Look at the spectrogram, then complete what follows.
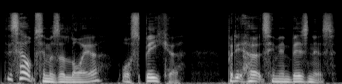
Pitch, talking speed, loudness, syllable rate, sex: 135 Hz, 245 wpm, -21 LUFS, 6.5 syllables/s, male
